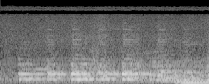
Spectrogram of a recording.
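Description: Acoustic guitar strumming chords as a song intro, starting about half a second in with a new chord roughly every half second. A deep steady low sound joins near the end.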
